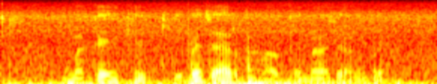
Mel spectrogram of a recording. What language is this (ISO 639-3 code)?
mai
